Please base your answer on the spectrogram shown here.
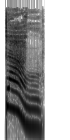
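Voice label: "dang", British English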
